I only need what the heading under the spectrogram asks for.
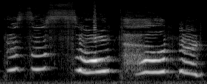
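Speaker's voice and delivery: high, loud, teary gush; overjoyed, near tears. Retold or imitated. Recalling hearing the opening song, teary gush. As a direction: gush like you might cry. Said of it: "I just was like".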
